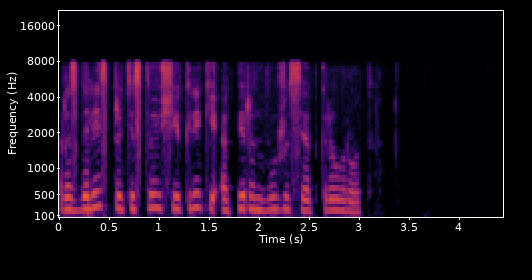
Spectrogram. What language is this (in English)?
Russian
